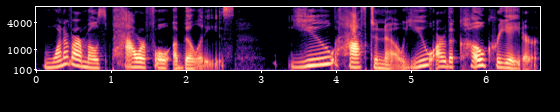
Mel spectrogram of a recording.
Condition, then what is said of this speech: No condition.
